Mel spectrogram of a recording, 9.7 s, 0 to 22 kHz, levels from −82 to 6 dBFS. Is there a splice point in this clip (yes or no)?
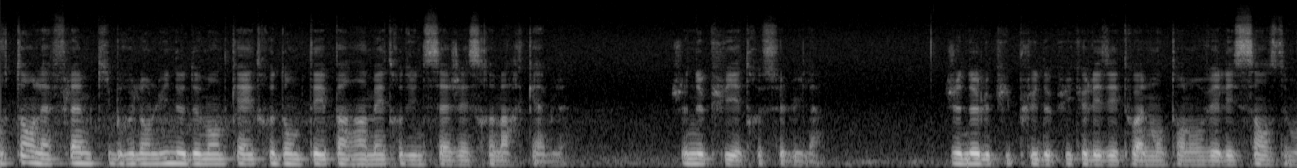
no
